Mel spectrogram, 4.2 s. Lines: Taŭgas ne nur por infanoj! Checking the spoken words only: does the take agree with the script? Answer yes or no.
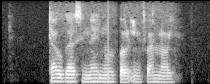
yes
